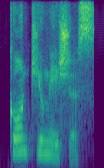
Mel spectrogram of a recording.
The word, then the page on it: contumacious: Indian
